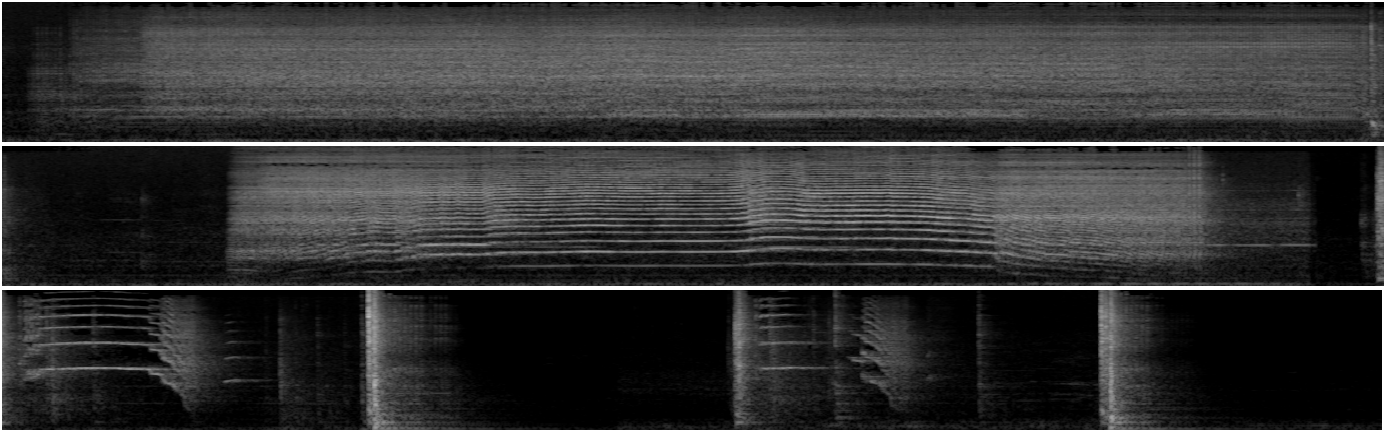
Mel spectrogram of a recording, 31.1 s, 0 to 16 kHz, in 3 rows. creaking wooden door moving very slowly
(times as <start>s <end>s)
0.2s 10.6s, 12.0s 20.2s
